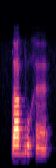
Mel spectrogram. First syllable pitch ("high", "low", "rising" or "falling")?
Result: high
